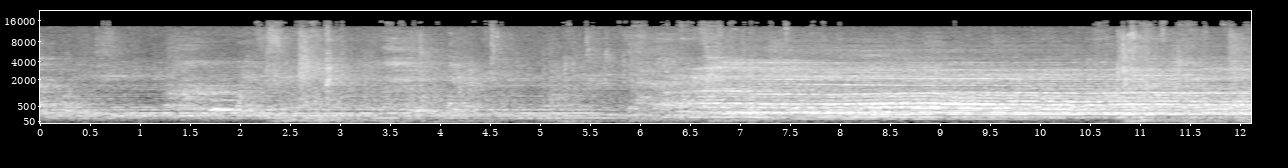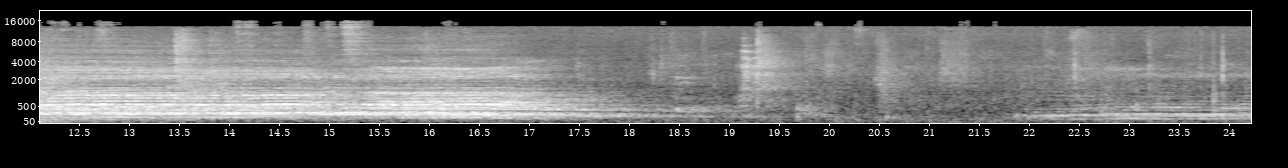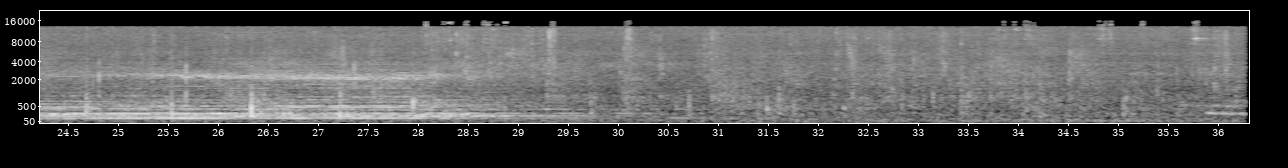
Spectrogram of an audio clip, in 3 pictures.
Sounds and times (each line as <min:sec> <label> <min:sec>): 0:04.5 people. You hear parts of them shouting and humming 0:18.0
